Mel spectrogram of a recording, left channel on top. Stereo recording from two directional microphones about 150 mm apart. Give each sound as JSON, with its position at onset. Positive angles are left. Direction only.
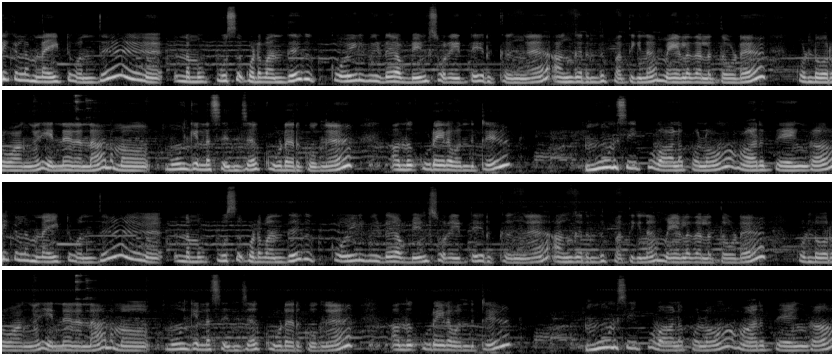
{"t": 0.0, "sound": "speech", "side_deg": 30}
